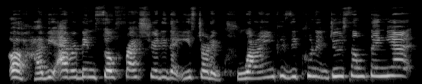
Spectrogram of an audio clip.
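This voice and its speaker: The recording is very noisy as a high-voiced woman, hosting a children's read-aloud, reads a picture book at normal speed. Her telling is expressive, full of exaggerated gasps, and she regularly asks the kids listening direct questions.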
